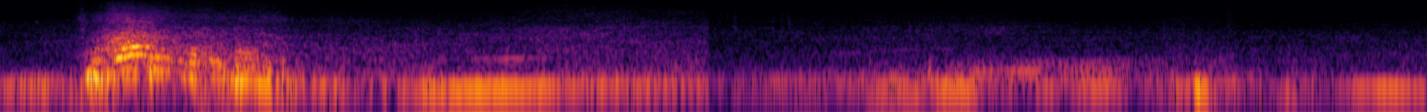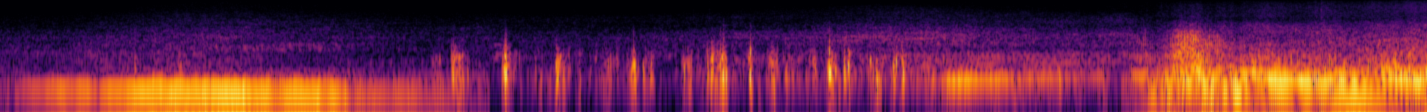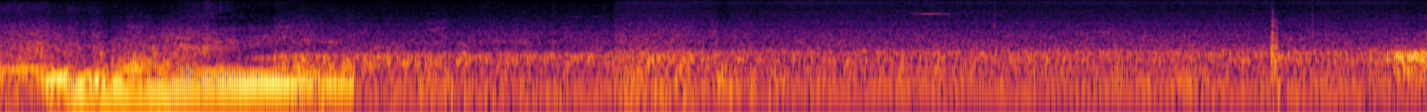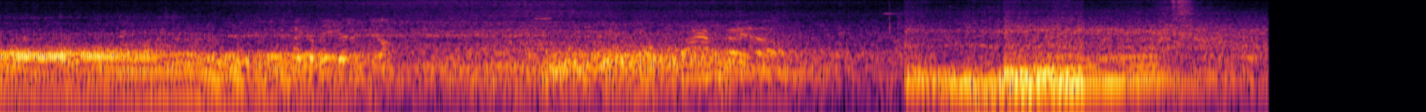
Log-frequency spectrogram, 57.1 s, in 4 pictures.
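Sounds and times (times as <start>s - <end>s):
car engine revving hard: 0.8s - 2.8s, 40.7s - 51.1s, 51.9s - 54.8s.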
